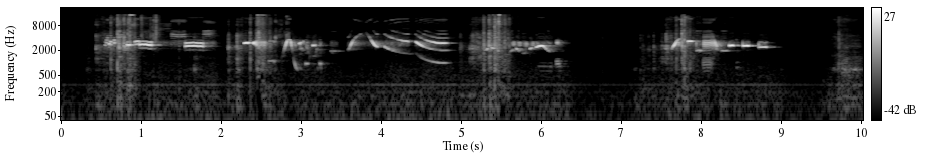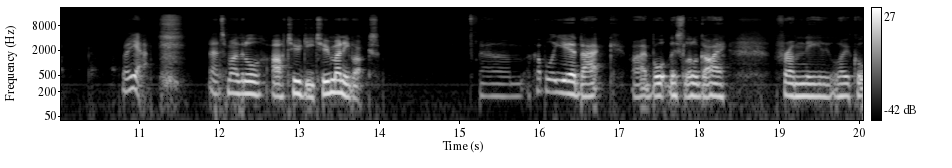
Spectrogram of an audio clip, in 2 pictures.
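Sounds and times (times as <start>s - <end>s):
toy beeping chirps and warbles: 0.4s - 6.4s, 7.4s - 9.2s
falling whistles: 7.6s - 9.0s.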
